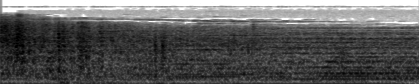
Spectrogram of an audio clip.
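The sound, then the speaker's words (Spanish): Meteor shower crashing down into the sea: a loud, dense, unbroken roar of crackling, booming impacts that holds steady for the whole stretch, with no voices. “La intensa lluvia de meteoritos cae sobre el mar mientras los lémures miran sin comprender lo que está ocurriendo.”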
